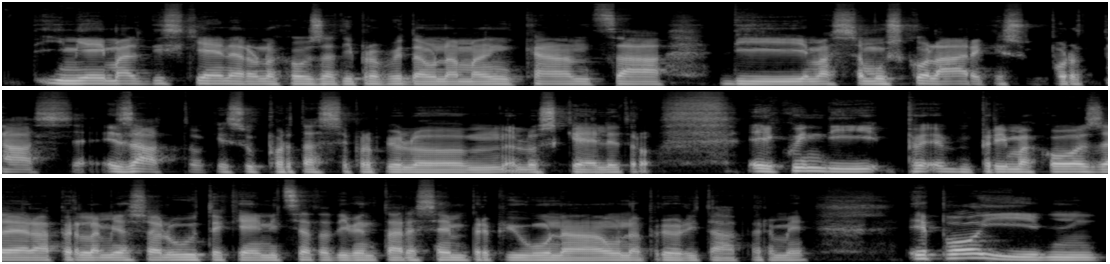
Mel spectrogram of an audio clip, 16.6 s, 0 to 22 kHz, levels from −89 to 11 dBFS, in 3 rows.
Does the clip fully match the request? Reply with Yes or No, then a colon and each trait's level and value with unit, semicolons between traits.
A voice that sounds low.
Yes: low, 115 Hz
